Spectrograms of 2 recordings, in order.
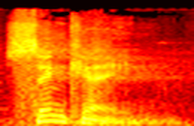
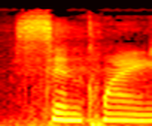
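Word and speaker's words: cinquain: Sincane. No. Nope. Sinquain.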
